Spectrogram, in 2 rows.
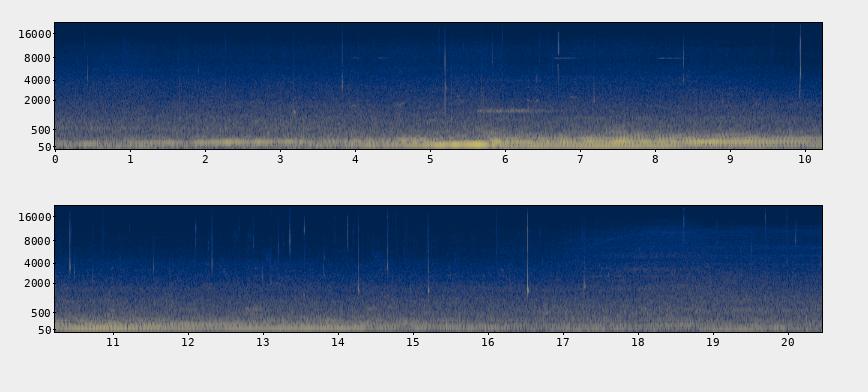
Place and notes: Victoria st
Rock sculpture at the bottom of Albert Park
Auckland, New Zealand, 1 October 2010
